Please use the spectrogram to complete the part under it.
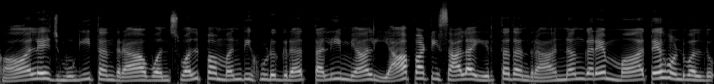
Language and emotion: Kannada, surprised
